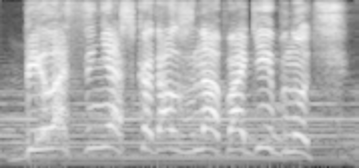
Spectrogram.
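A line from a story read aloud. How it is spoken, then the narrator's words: Shouted. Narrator (Russian): крикнула она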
